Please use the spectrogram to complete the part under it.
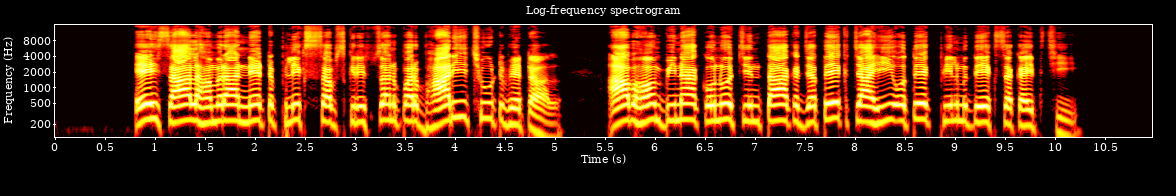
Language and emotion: Maithili, happy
